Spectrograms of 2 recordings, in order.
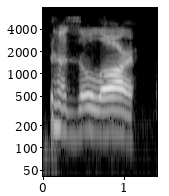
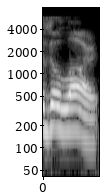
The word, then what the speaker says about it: Zolar: So you take the the, the Zoloff. Is that what how you say it? – Zolar. – Oh, Zolar.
